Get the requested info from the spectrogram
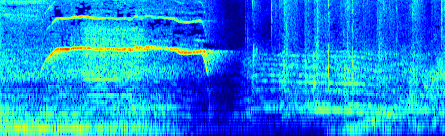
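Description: Heavy metal band ending a song live: the last chord rings with a high held tone over it and cuts off suddenly about halfway. A crowd then cheers and claps.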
